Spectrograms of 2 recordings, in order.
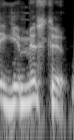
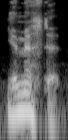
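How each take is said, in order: First: Mock-gleeful taunt; a hint of malice on "You missed it"; gloating. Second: Plain, friendly "You missed it"; collegial. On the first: Shown as a demonstration. Reporter imagining his rival gloating, gleeful. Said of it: "she didn't say "You missed it," with glee or malice". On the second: Retold or imitated. Rival reporter tells him kindly, collegial. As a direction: say it gently as a colleague. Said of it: "she said it with, as a colleague".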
